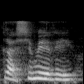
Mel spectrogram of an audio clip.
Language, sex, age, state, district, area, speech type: Marathi, male, 60+, Maharashtra, Pune, urban, spontaneous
